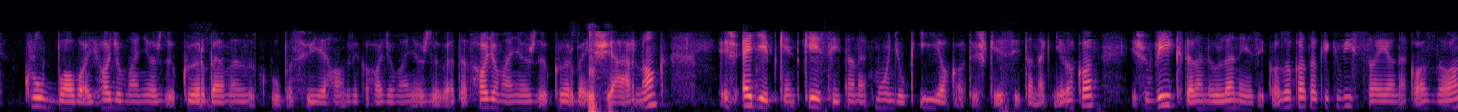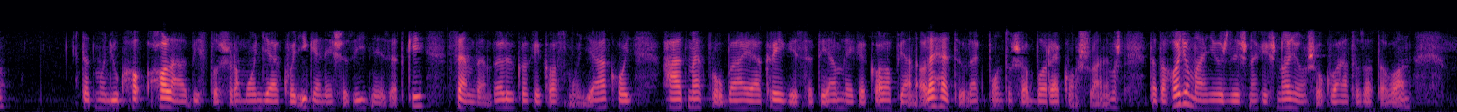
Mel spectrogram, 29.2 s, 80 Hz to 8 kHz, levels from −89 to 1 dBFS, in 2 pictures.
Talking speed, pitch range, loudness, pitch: 140 wpm, 145-165 Hz, -36 LUFS, 150 Hz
